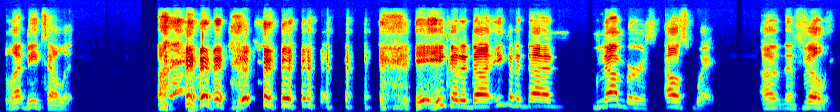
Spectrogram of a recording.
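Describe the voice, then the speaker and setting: A man co-hosting a casual podcast, talking in a relaxed, slangy way and telling stories. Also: on the high side. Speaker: podcast co-host. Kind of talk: casual comedic chat.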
